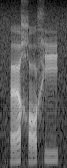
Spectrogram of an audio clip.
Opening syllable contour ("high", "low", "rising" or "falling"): rising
